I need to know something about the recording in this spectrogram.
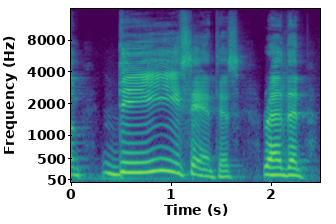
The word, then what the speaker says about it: DeSantis: He's demanding that people call him Dee-Santis rather than DeSantis.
